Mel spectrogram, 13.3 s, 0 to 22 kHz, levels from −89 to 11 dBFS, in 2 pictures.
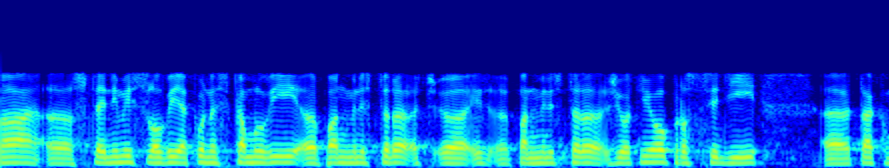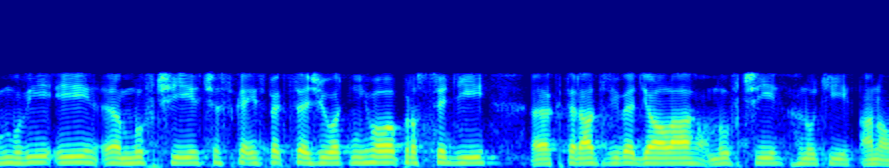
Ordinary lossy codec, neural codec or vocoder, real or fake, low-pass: Opus, 64 kbps; codec, 16 kHz, 4.8 kbps, FACodec; fake; 3.6 kHz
